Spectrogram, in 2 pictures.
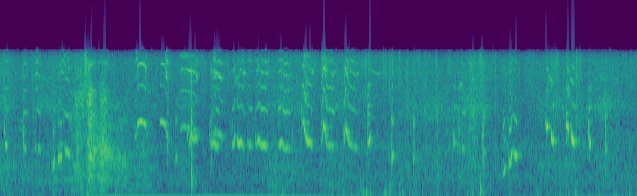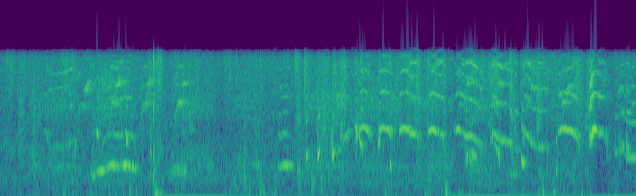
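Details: A litter of six-week-old puppies whines and yips, with short bent whimpers coming in irregular clusters, some louder squeals mid-way, and a person talking quietly in the background.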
